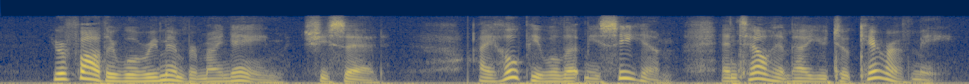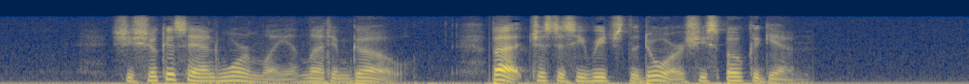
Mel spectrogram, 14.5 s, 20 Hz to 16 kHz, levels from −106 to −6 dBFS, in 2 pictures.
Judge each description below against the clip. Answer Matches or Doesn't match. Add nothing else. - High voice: Doesn't match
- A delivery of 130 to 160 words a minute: Doesn't match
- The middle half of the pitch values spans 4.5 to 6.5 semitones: Matches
